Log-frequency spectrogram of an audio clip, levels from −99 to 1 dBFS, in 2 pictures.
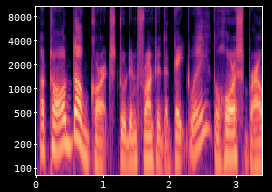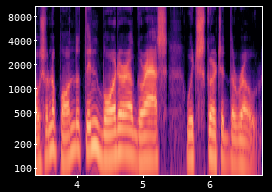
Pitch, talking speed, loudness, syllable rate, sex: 145 Hz, 205 wpm, -20 LUFS, 4.7 syllables/s, male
